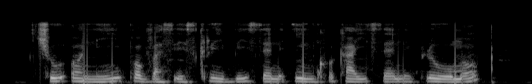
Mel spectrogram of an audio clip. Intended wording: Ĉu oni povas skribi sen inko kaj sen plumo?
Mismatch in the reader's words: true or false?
false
